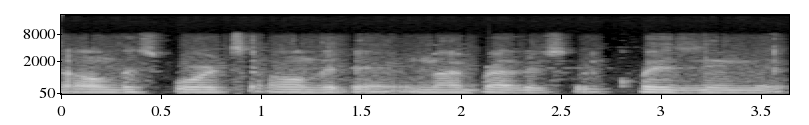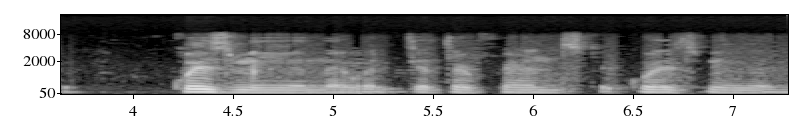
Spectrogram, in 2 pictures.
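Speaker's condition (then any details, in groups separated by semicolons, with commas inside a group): Cerebral palsy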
